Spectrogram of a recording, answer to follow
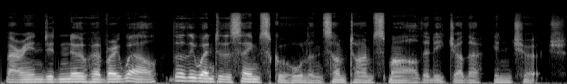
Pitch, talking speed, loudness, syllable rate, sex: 110 Hz, 220 wpm, -18 LUFS, 5.2 syllables/s, male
